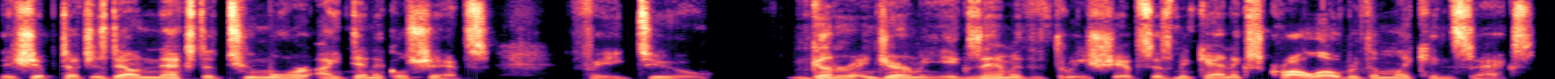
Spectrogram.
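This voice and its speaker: A man reads screenplay stage directions in a low, rough-edged voice. His intonation moves around in an animated way as he narrates each scene. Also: fairly quick, no echo, clean studio sound.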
